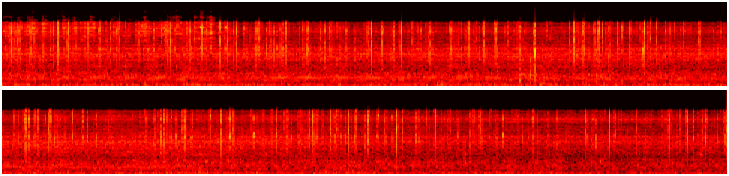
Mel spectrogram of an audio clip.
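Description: Heavy rain hitting a moving motorcycle: a dense, irregular patter of sharp raindrop ticks right at the microphone, over the steady hum of the motorcycle's engine and road noise.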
